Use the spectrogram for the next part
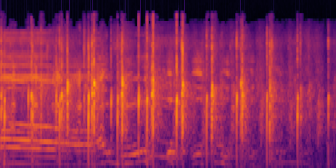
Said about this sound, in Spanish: Yo quiero pedir un aplauso para todos. Aplauso, perfecto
